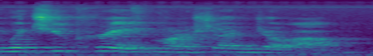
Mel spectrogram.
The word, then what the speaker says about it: Joab: Home doesn't only mean the marital home in which you create Marcia and Joab. Is that how you pronounce his name? Joab. Joab. Yeah.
